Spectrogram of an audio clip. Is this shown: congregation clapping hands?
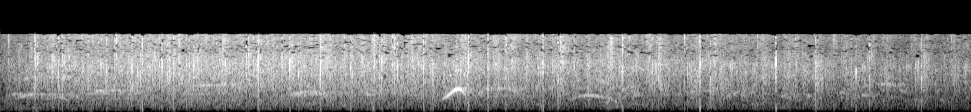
yes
